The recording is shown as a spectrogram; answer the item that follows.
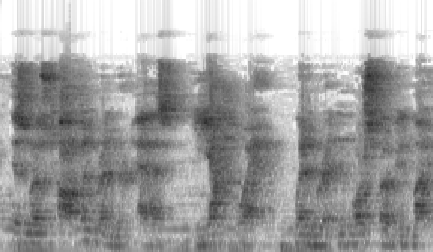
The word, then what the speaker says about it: Yahweh: Today, Yud-He-Wah-He is most often rendered as Yahweh when written or spoken by Christians and others. It is still never pronounced aloud by Orthodox Jews.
